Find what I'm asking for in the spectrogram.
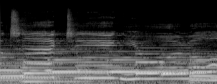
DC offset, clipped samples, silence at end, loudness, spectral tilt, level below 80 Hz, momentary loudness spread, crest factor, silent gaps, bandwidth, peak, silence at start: under 0.1%; under 0.1%; 0 s; -17 LUFS; -7 dB/octave; -38 dBFS; 2 LU; 10 dB; none; 13 kHz; -6 dBFS; 0 s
